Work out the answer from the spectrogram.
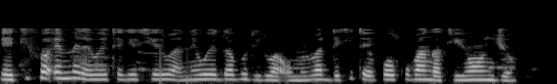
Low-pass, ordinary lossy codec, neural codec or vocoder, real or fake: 5.4 kHz; MP3, 24 kbps; none; real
